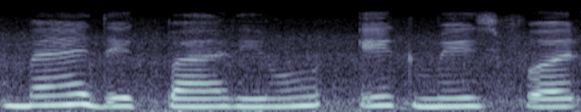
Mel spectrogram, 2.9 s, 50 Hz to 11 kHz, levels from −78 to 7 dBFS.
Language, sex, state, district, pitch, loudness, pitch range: Hindi, female, Bihar, Kaimur, 235 Hz, -14 LUFS, 230-255 Hz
